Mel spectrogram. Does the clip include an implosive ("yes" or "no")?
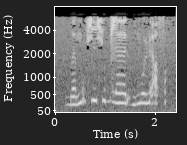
no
